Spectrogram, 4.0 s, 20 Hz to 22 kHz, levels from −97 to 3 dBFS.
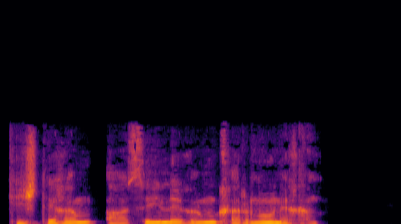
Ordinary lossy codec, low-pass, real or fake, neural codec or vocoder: MP3, 96 kbps; 9.9 kHz; fake; codec, 24 kHz, 0.9 kbps, WavTokenizer, medium speech release version 1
